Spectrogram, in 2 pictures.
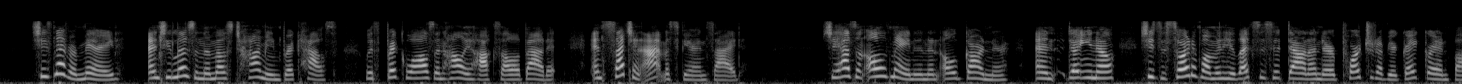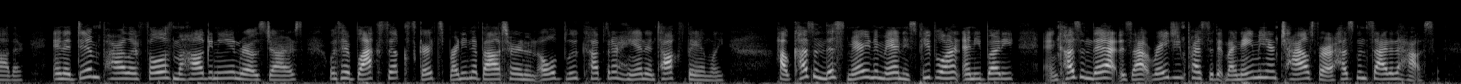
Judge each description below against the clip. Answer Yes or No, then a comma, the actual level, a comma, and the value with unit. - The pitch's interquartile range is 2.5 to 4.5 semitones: Yes, average, 3.9 semitones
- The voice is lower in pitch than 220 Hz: No, very high, 265 Hz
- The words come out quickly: Yes, fast, 230 wpm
